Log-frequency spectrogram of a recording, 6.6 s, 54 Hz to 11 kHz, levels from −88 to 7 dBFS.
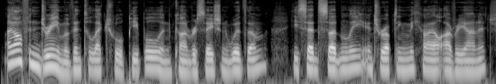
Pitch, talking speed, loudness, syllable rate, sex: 135 Hz, 145 wpm, -18 LUFS, 5.4 syllables/s, male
